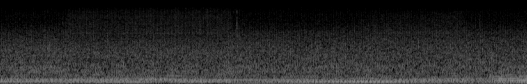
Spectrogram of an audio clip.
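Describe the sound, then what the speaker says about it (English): A propeller airplane takes off in Microsoft Flight Simulator 2020, a steady, droning engine hum with a low harmonic buzz, held at constant strength throughout with no talk. "This might be my favorite takeoff location I think I've ever done in this game so far."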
